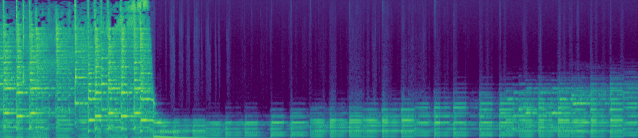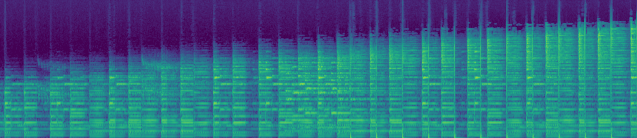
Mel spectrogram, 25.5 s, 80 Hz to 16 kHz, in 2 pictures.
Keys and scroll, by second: 0.8 Delete, 2.8 Delete, 7.8 Delete, 9.1 F3, 11.3 shift+F2, 11.8 Escape, 20.5 g.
